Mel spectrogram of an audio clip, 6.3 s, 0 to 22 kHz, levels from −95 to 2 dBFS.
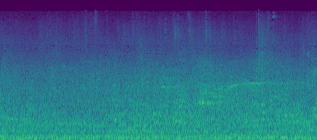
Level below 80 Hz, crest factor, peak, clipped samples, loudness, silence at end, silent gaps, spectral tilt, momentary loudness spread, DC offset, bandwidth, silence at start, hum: -34 dBFS; 12 dB; -16 dBFS; under 0.1%; -30 LUFS; 0 s; none; -6 dB/octave; 3 LU; under 0.1%; 16 kHz; 0 s; none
